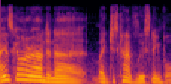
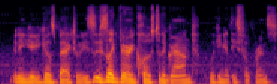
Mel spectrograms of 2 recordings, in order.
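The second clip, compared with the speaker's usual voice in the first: ordinary talk, nothing marked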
